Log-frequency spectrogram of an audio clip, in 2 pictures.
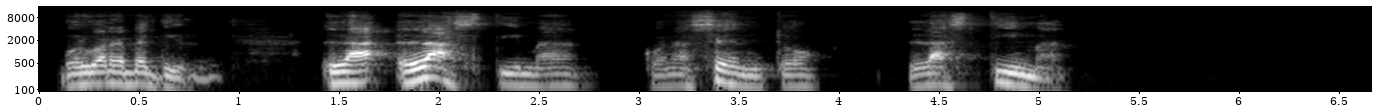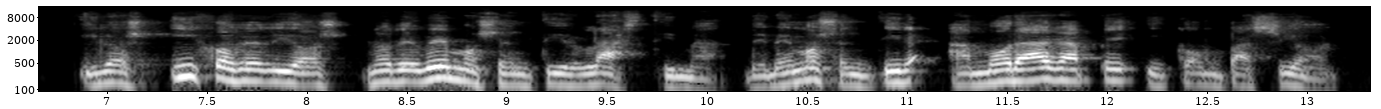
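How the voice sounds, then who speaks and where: A man's voice: mid-range voice, darkish tone, husky. A man, a pastor guest giving a reflective faith talk, preaching and repeating key phrases for emphasis.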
